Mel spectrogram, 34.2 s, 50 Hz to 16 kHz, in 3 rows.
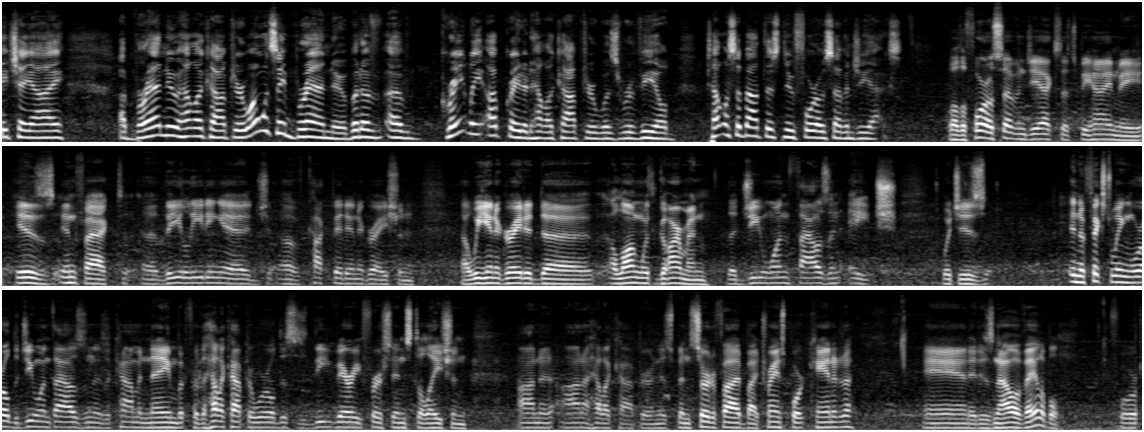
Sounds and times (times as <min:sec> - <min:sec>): Speech: 0:00.0 - 0:00.6, 0:01.2 - 0:21.3, 0:22.0 - 0:31.4, 0:32.0 - 0:34.2.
